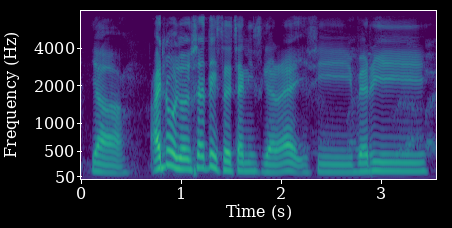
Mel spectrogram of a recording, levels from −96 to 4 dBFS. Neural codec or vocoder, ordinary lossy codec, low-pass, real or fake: none; none; 7.2 kHz; real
